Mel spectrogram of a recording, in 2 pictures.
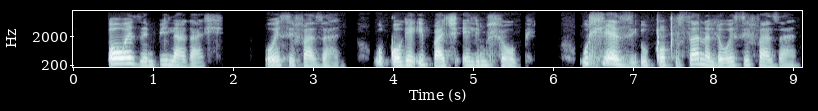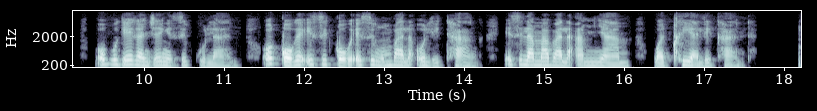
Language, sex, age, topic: North Ndebele, female, 25-35, health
